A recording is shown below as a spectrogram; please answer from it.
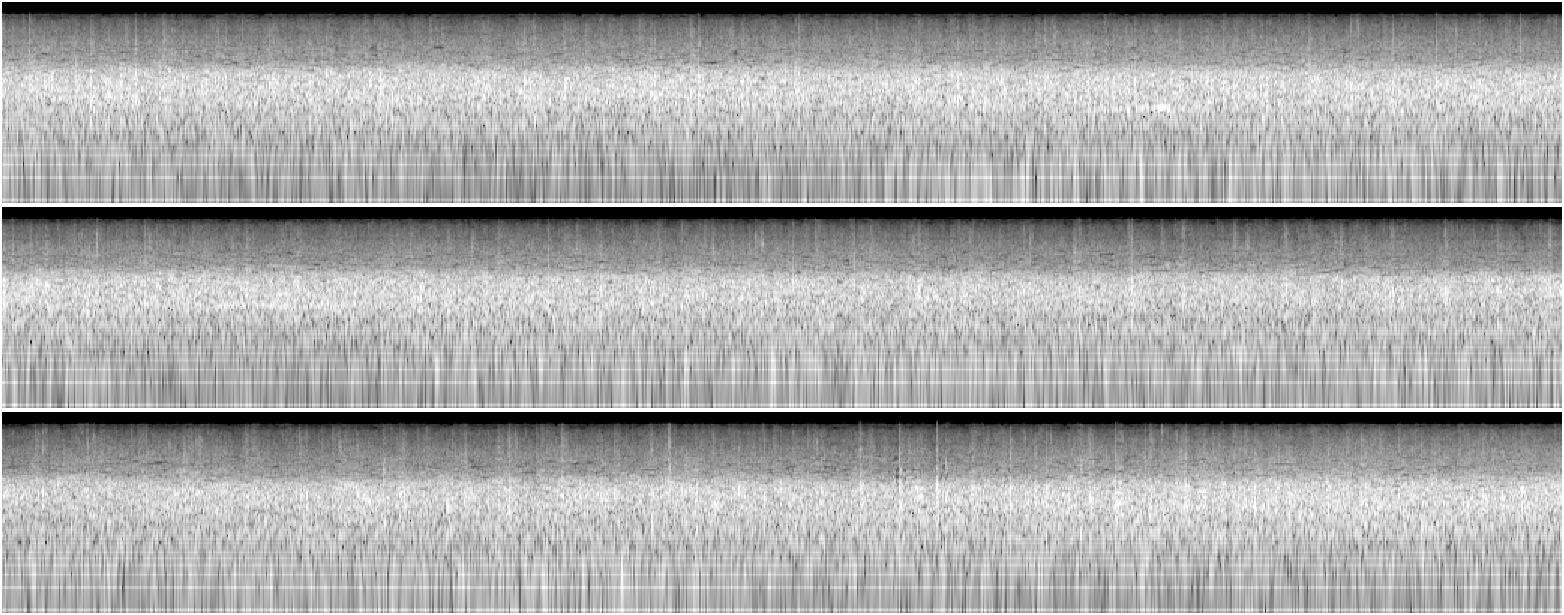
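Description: Concert hall audience applauding steadily, a dense, even clapping that keeps going without a break.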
